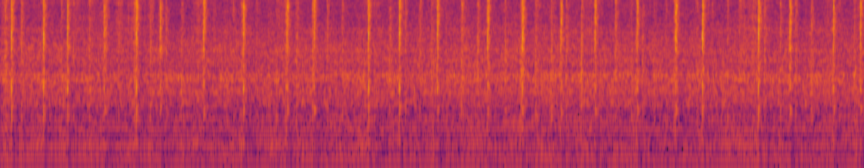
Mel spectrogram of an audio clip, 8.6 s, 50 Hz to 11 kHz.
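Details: Jawa 634 350 two-stroke rough idle: lumpy, with sharp pops about three or four a second, unevenly spaced, as one cylinder intermittently goes semi-active or runs irregular compared to the other.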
